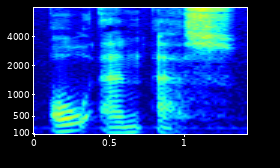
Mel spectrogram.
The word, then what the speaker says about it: gnomons: insert gnomons, or small obelisks, and this word is spelled Gnomons.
